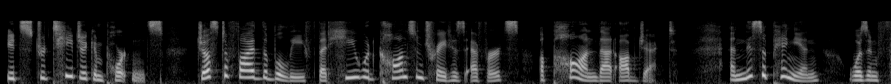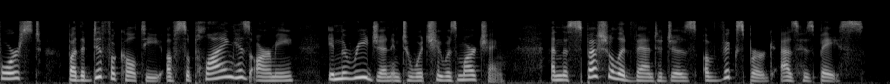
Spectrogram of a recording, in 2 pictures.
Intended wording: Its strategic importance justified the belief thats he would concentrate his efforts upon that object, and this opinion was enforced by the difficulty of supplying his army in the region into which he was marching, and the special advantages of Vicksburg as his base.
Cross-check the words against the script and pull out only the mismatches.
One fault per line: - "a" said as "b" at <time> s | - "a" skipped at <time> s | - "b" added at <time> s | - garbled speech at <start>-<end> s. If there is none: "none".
- "thats" said as "that" at 3.2 s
